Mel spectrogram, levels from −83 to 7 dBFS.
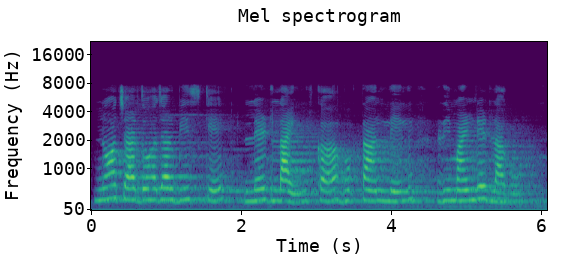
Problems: background sounds at intervals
